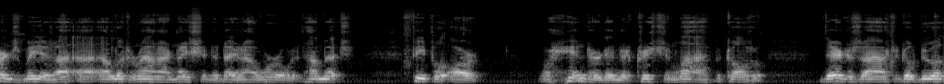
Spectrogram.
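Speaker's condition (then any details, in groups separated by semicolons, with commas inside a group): No condition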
